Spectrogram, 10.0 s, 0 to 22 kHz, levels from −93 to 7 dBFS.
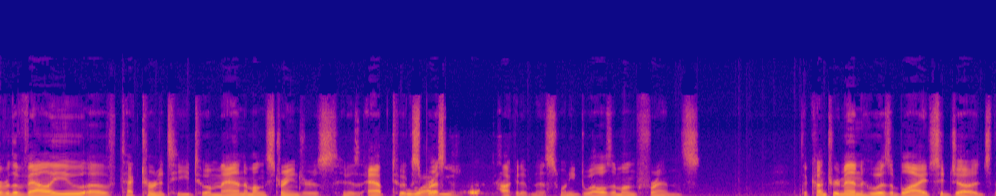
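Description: From 4.43 to 5.04 s the speech dips hard, around 25 dB at worst, most likely speech suppressed in double talk, with an echo canceller ducking both its own talker and the loudspeaker echo while both ends spoke.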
